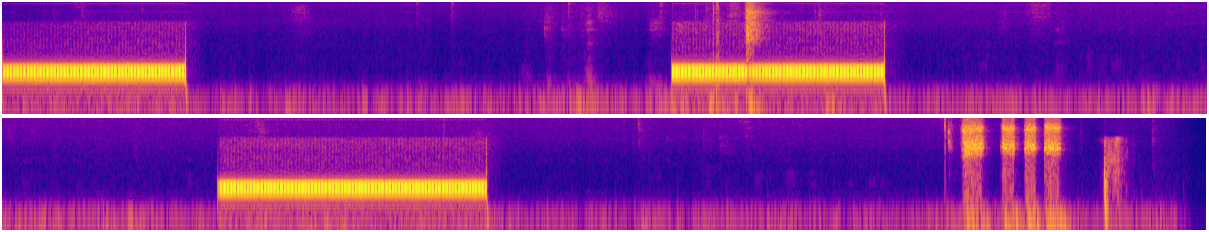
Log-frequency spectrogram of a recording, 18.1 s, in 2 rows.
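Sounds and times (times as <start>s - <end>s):
telephone ringback tone: 0.0s - 1.4s, 5.0s - 6.6s, 10.7s - 12.7s.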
